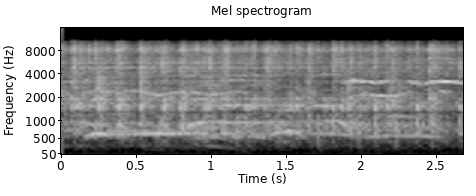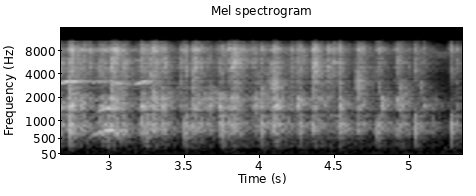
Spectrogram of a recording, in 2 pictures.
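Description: An audience bursts into loud, steady applause mixed with cheers and whoops, the dense clapping gradually thinning into more scattered, individual claps toward the end.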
